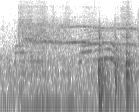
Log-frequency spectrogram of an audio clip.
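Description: Children screaming, faint and high-pitched, in long held cries that glide slightly downward. A short knock comes about one and a half seconds in.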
